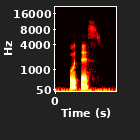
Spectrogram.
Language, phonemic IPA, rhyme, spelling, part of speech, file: French, /o.tɛs/, -ɛs, hôtesse, noun, Fr-hôtesse.ogg
- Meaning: hostess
